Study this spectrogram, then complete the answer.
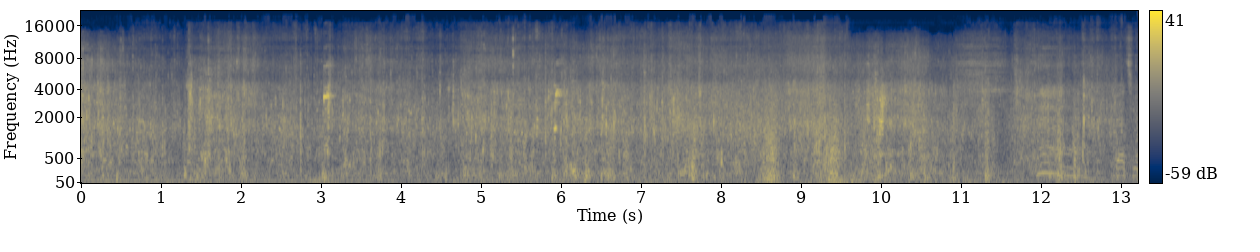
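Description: A boat passes nearby on Schiffenensee lake amid wind buffeting the microphone, with sloshing wake waves and a low engine rumble; faint voices come and go.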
